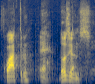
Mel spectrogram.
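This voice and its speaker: A man with a Brazilian Portuguese accent preaching a sermon as pastor, breaking into animated outbursts and acted-out shouts. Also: mid-range voice, takes it slowly.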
